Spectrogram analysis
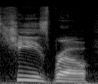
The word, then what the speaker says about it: Chesebro: His name is literally Cheese It Bro.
